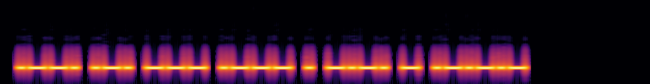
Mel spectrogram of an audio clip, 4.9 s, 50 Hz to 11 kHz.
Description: Morse code, heard as a keyed tone, about 30 wpm, 700 Hz. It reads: PROJECT.
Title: Sentences from Top 1400 Words 30wpm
